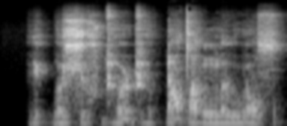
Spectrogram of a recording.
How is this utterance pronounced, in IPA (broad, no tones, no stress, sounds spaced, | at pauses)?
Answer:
ɾʲ u ɡ͡b o xʲ o xʷ ɖʱ o ɖʱ o k͡p e dˤ o l ŋ͡m o l w u sˤ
